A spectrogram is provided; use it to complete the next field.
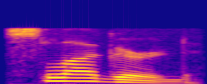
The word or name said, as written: sluggard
